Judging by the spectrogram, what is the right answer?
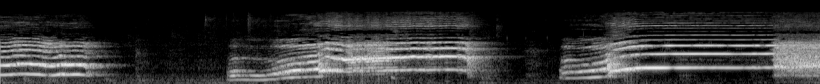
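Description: A husky-type dog howling: three long howls, the second and third sliding up in pitch at the start and then holding steady.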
